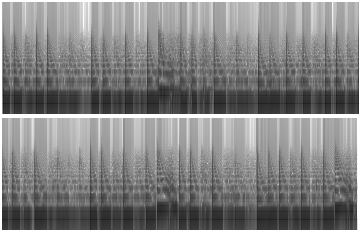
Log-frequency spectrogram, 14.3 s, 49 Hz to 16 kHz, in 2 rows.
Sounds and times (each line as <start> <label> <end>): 0.0 boom bass 14.2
